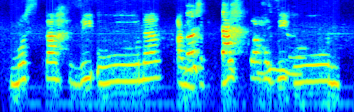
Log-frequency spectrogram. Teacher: So that's why when you're pausing, this fatha becomes a sukoon.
